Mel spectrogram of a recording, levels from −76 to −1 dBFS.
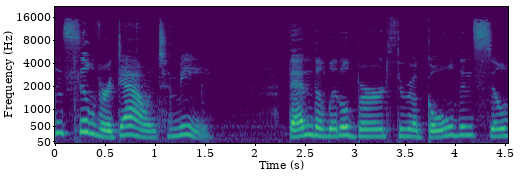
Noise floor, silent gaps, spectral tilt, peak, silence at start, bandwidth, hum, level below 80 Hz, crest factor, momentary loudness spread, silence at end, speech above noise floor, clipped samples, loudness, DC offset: -61 dBFS; none; -4.5 dB/octave; -14 dBFS; 0 s; 16 kHz; none; -68 dBFS; 16 dB; 6 LU; 0 s; 32 dB; under 0.1%; -30 LUFS; under 0.1%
